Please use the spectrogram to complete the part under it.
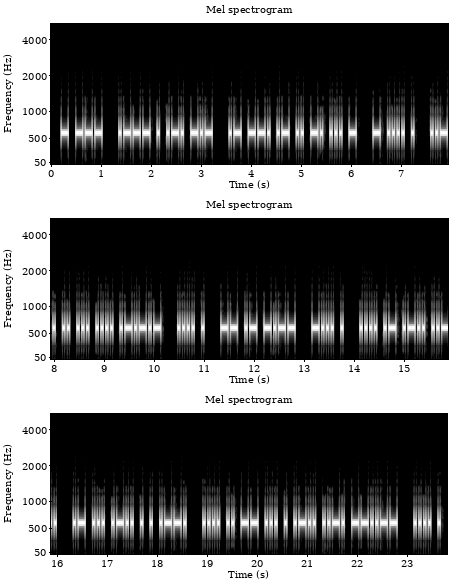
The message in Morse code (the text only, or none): TO JERK AGAINST THE FISH. HE MAY BE HALF ASLEEP HIMSELF, HE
